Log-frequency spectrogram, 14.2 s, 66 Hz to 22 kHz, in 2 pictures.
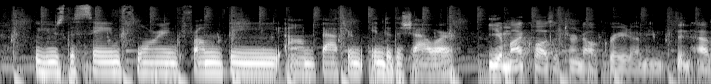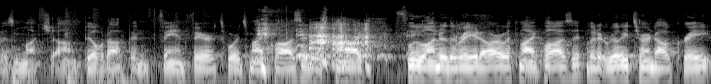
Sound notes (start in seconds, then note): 9.6 laughter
